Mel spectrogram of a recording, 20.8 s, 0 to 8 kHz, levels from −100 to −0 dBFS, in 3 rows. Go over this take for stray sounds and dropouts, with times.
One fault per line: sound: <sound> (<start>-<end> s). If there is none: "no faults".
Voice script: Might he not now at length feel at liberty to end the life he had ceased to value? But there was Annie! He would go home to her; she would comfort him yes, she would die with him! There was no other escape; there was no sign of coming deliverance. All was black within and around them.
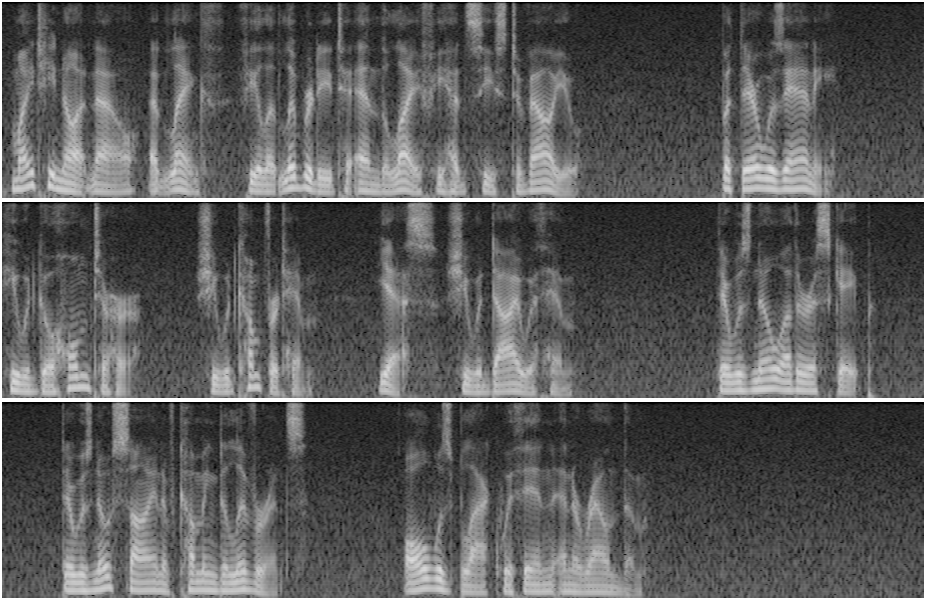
no faults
